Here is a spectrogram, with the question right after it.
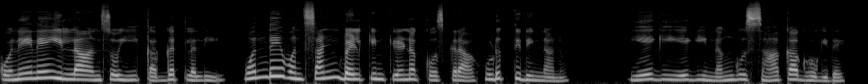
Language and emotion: Kannada, sad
